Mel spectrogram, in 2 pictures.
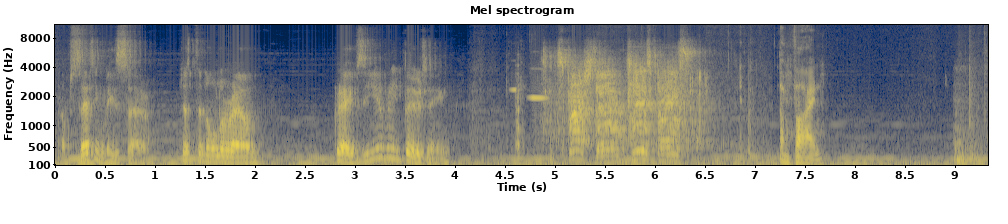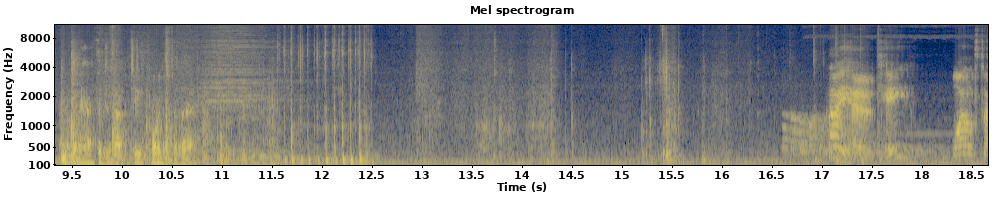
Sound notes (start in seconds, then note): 5.3 voiceover; 9.8 voiceover; 11.5 keys clicking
